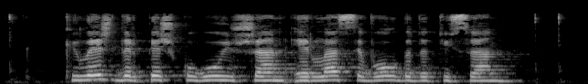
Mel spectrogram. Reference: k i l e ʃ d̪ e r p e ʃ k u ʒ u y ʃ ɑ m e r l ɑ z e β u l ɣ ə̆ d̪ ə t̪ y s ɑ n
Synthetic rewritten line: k y l e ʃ d̪ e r p e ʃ k u ɣ u y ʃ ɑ n e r l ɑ s e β o l ɣ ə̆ d̪ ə t̪ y s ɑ n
